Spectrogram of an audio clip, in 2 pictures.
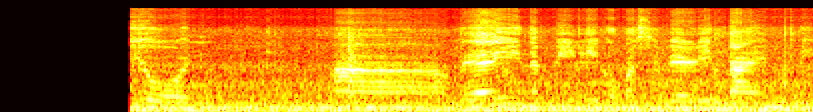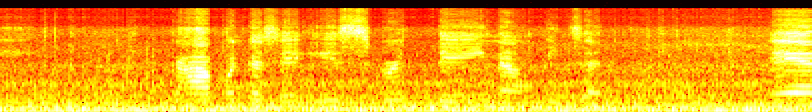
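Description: Near silence for almost a second, then the steady low hum of a car heard from inside the cabin, with a woman talking over it.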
